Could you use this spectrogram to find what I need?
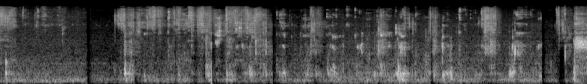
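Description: A man crunches and chews candy close up.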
